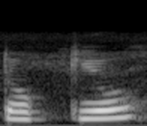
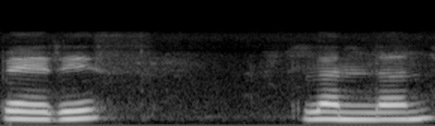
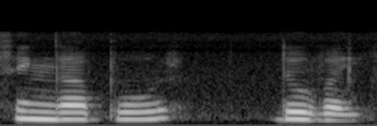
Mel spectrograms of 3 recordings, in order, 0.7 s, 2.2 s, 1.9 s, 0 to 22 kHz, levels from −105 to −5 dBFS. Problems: constant background noise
